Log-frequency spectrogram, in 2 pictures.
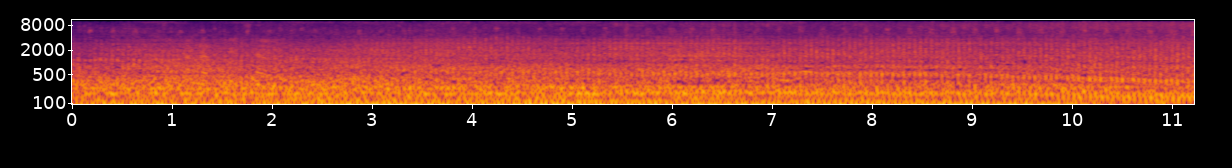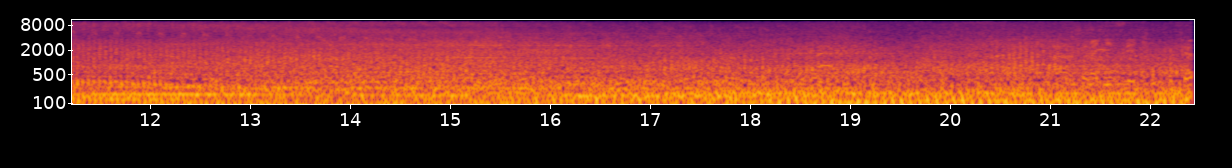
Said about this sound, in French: Parce que l'hélicoptère en se posant éteint le feu et envoie des braises et des étincelles à travers tout le paysage.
